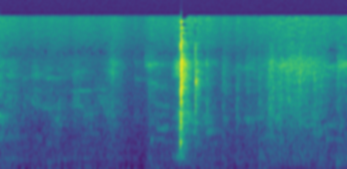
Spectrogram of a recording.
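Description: Handling noise from rocket motor parts on a table. A single sharp click about halfway through is followed by a few lighter taps, and a soft rubbing near the end as a cloth wipes a black motor part.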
